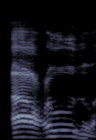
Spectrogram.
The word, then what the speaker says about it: أعوذ: শব্দটা আউযু, একটু উচ্চারণটা খেয়াল করবেন। অনেকে আউযু পড়েন, মানে প্রথমটাও হামজা বানিয়ে ফেলেন, দ্বিতীয়টাকে হামজা বানিয়ে ফেলেন। একটু খেয়াল করলে ইনশাআল্লাহ এই ত্রুটিটা আমাদের হবে না। আউযু, হামজা জবর আ, আইন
